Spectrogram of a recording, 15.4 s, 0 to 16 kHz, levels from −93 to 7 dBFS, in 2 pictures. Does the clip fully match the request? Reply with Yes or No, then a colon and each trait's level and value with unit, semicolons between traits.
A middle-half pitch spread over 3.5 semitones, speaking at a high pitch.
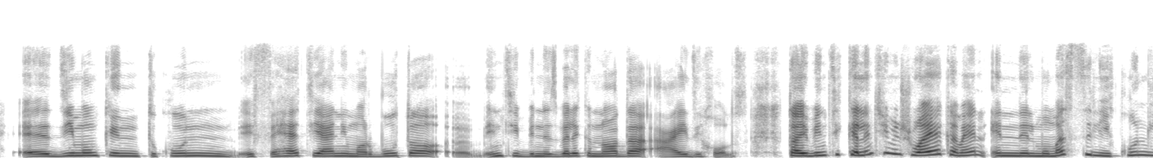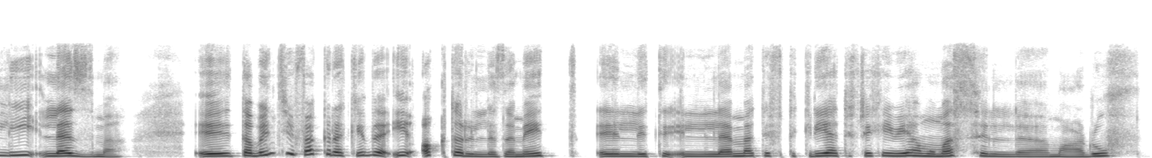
Yes: average, 4.0 semitones; very high, 250 Hz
